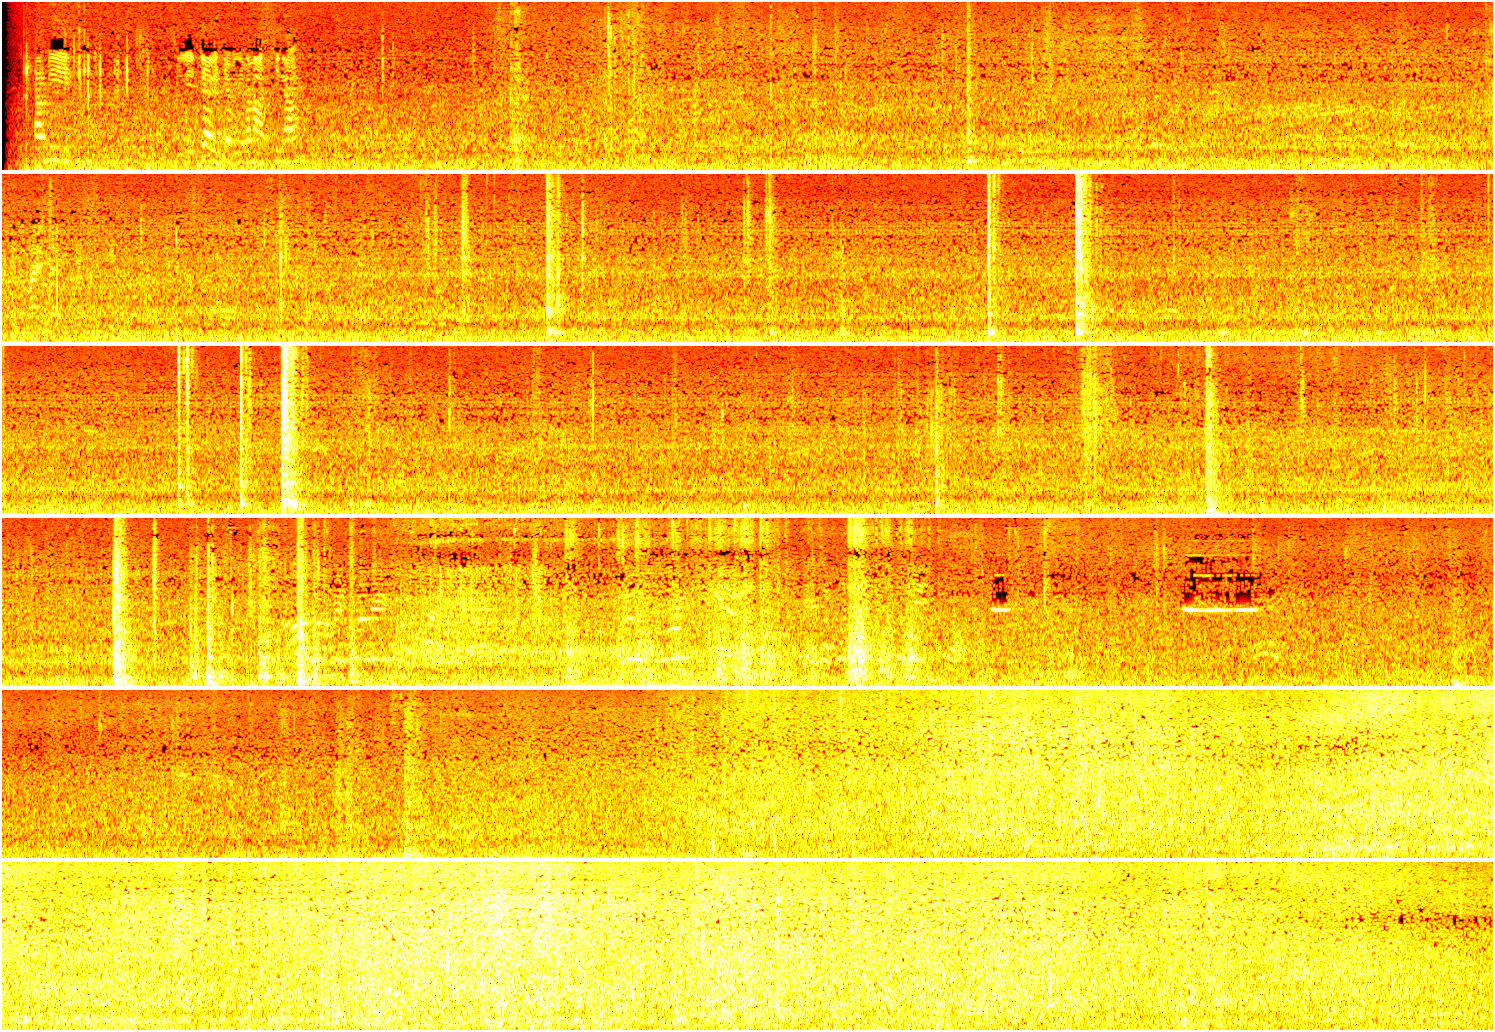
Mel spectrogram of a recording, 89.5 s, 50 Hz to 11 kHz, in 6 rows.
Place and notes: {"title": "Rimini, the last dicotheque on the mainland, out of the season", "date": "2011-04-05 18:46:00", "description": "Rimini is a summer city. Beaches, discos, ice cream. Before or after the season, there are seagulls, there are waves, there are fishermen.", "latitude": "44.08", "longitude": "12.58", "timezone": "Europe/Rome"}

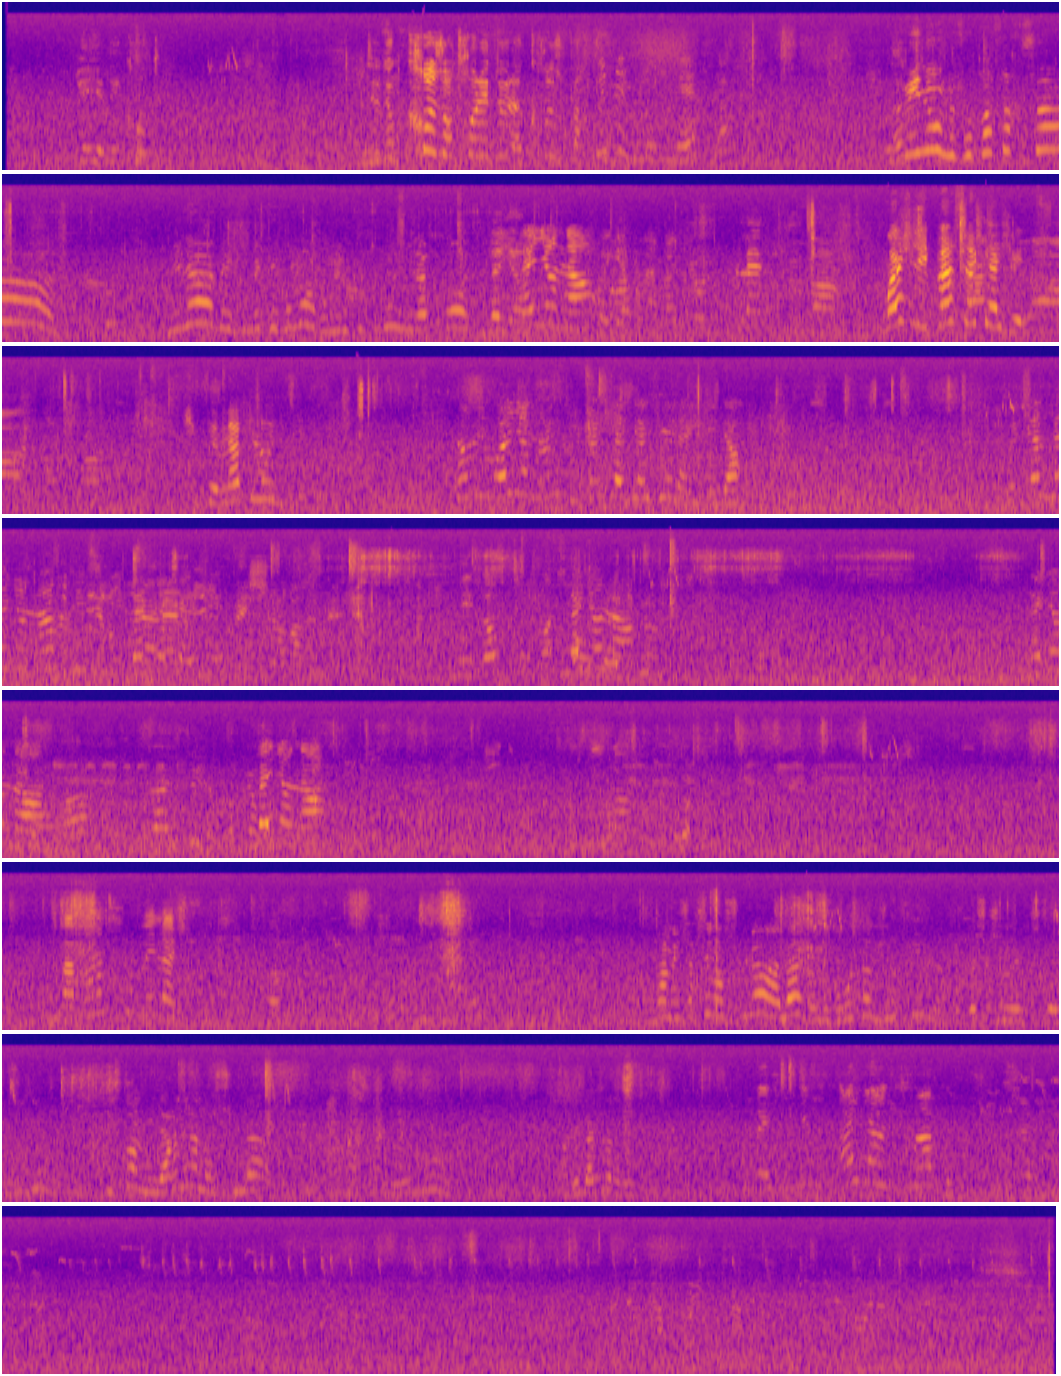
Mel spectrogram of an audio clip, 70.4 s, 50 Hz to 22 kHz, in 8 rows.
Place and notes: {"title": "Vauville, France - Children at Vauville", "date": "2014-10-29 18:12:00", "description": "Children looking for worms in the sand, Zoom H6, 3 canon microphones (Rode, Neumann, Akg), on the beach…", "latitude": "49.64", "longitude": "-1.86", "altitude": "95", "timezone": "Europe/Paris"}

